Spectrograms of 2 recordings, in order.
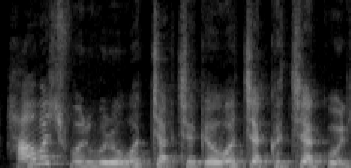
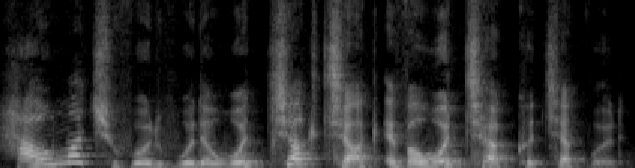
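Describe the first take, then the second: First: It is said faster. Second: It is said slowly.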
